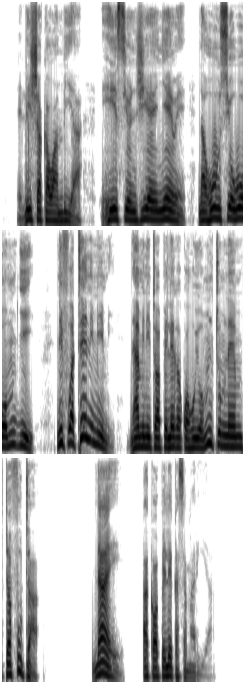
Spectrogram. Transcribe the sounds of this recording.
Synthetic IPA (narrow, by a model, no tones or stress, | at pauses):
ɛ̰liʃaːkawaːmbia̰ | hiːsiɔnd͡ʒiajɛɲɛwɛ | naɦuːsiɔhuɔm̩ʄi | nifuatɛnimimḭ | naminitawapɛlɛkakwaɦujɔm̩tum̩najɛm̩tafuta̰ | najɛ | akawapɛlɛkasamaɾia̰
